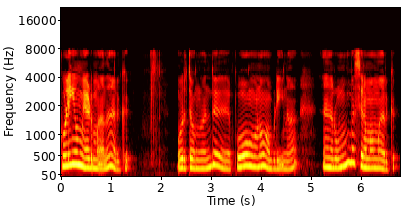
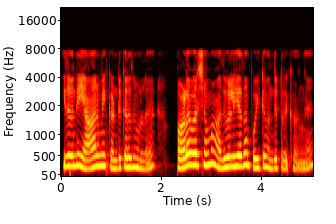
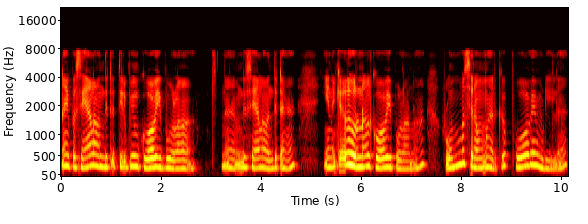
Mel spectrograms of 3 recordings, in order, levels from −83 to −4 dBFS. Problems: none marked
